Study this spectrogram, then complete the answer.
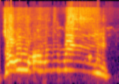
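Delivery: very high, whiny outburst; mock wail. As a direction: wail it like an offended drama queen. Myrtle wails at the flatterers.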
